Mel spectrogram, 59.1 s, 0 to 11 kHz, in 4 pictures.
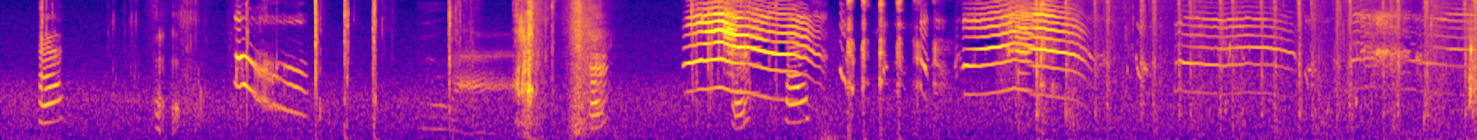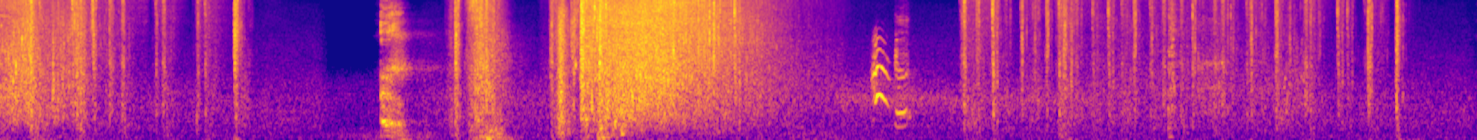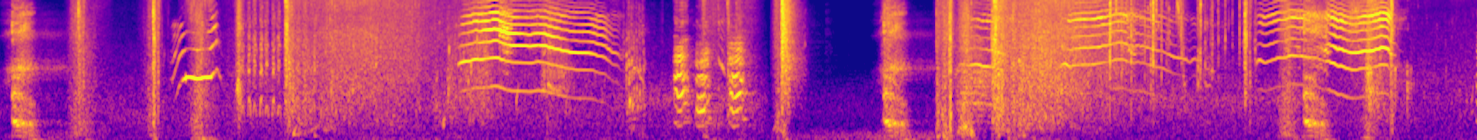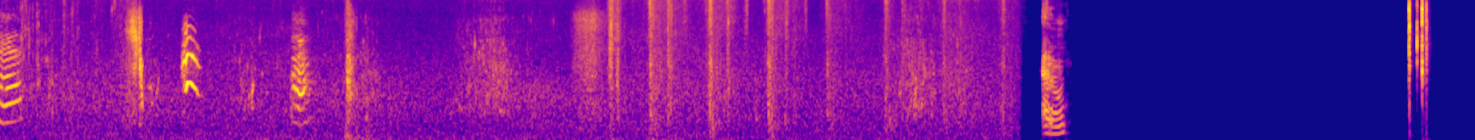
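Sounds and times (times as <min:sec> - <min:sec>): cartoon squeaky meow-like calls: 0:06.8 - 0:08.5, 0:09.2 - 0:11.0, 0:11.7 - 0:14.8, 0:31.2 - 0:31.8, 0:34.1 - 0:35.9, 0:39.3 - 0:43.6.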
